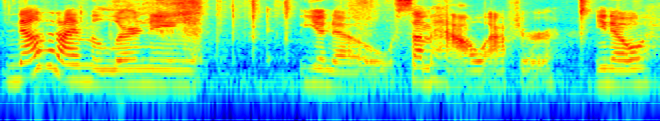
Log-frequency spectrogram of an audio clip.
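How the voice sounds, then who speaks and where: A woman's voice: mid-range voice, takes it slowly, sharp tone, a little hiss or hum, rough recording. A young woman from Texas with a light Texan accent, rambling in casual chat in her bedroom and often losing her train of thought. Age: young adult. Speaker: vlogger.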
